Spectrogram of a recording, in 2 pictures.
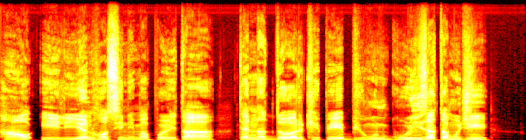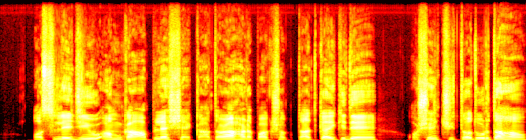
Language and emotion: Goan Konkani, fearful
